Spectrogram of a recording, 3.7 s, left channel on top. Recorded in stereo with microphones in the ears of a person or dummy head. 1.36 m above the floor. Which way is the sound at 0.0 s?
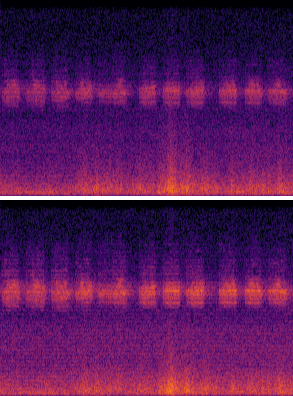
45° right (ahead or behind).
